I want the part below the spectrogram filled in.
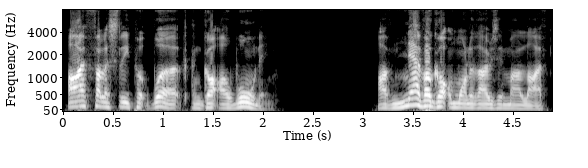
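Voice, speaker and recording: Exasperated, sleep-deprived man acted by a reader, loud. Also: medium pitch, expressive, a little fast, no room sound, clean studio sound, pitched above the performer's own voice, close to an everyday voice. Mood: aggrieved. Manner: exasperated, complaining, emphatic. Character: exhausted, irate neighbour driven to breaking point. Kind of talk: dramatised short story reading.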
